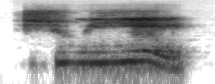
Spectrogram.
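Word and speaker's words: juillet: Jewell next one also the pronunciation is difficult Shoei a shoo-ee he shoo-ee means july you don't announce that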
